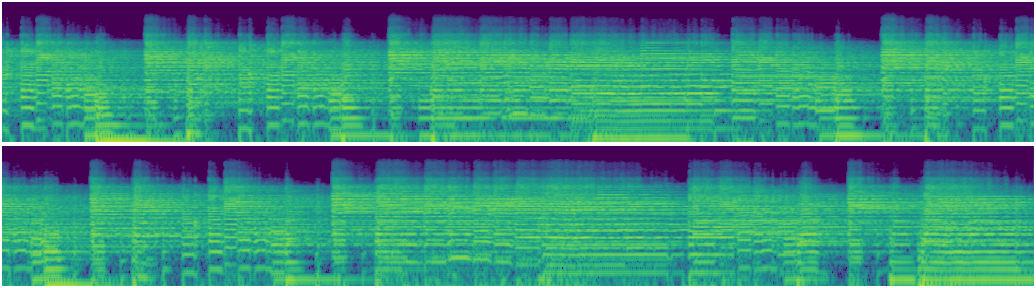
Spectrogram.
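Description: A loud, rhythmic electric guitar part played through a Surfy Bear spring reverb with sustain and gentle compression, the springs turned up heavily so they crash and splash on the strummed chords over about twenty seconds, no voices.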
